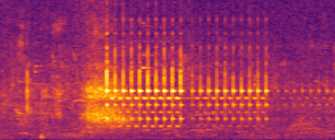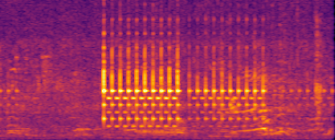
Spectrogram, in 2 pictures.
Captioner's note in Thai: เสียงโทรศัพท์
